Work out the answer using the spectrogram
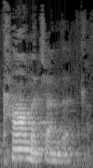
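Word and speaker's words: kāmacchanda: So we can hear the correct pronunciation of the Pali words here, like for kamachanda. And yeah. – Yeah. Okay. I'm never sure. So. – Yeah. It's actually kamachanda.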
